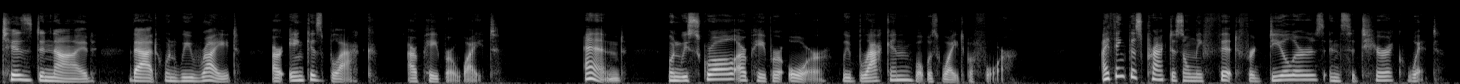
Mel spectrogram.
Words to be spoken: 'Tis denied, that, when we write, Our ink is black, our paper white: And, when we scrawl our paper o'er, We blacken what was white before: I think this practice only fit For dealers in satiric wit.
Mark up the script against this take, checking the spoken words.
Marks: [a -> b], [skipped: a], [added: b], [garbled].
'Tis denied, that, when we write, Our ink is black, our paper white: And, when we scrawl our paper o'er, We blacken what was white before: I think this practice only fit For dealers in satiric wit.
